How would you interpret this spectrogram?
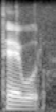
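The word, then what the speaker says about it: テーブル: Table, que se dice teburo.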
